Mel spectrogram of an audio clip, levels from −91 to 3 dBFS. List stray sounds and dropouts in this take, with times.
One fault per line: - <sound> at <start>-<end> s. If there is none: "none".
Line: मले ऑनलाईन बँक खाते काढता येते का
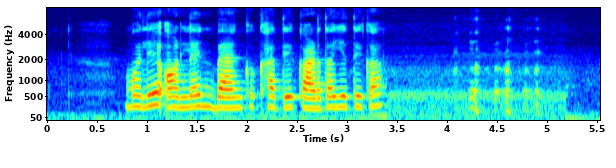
- laugh at 4.0-5.0 s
